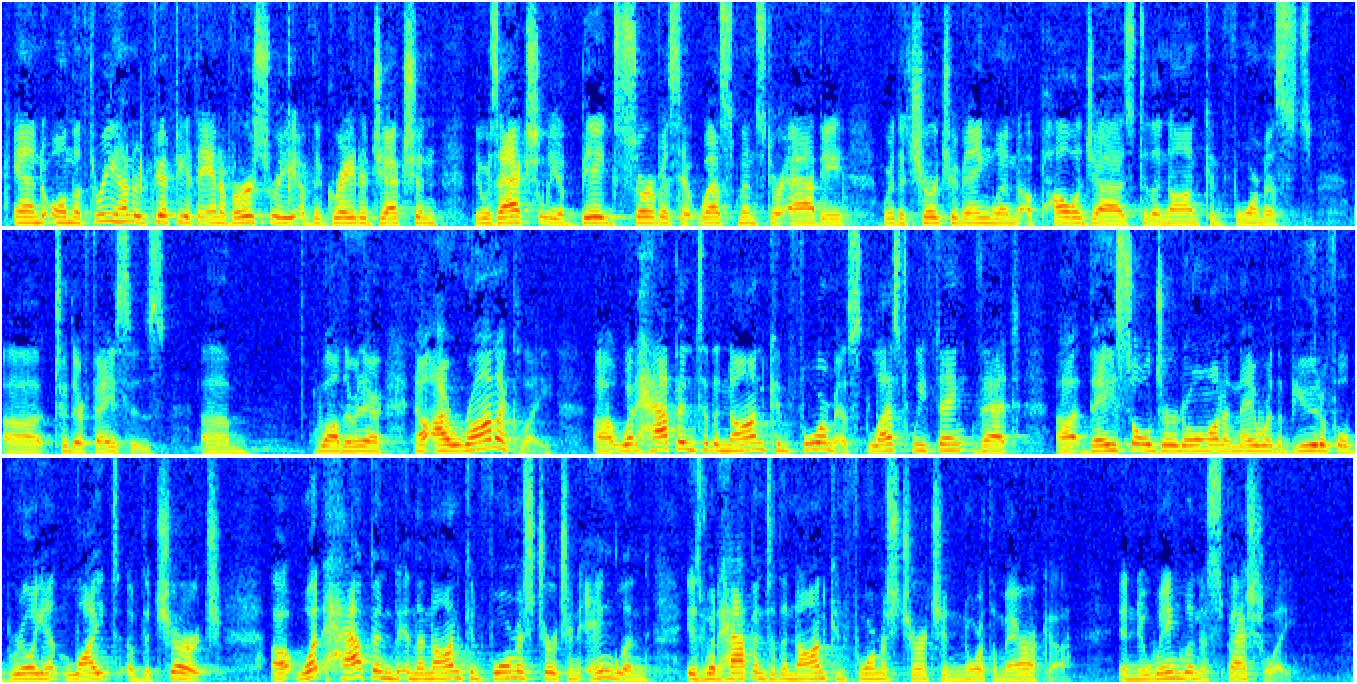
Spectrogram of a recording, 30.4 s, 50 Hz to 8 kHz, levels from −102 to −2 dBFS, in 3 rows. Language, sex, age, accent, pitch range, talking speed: English, male, 40-59, American, 170-210 Hz, 165 wpm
